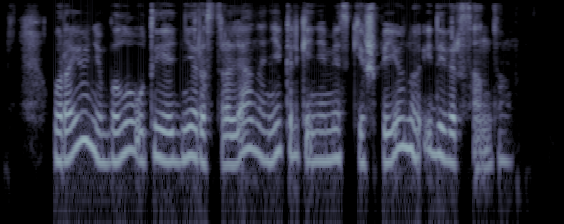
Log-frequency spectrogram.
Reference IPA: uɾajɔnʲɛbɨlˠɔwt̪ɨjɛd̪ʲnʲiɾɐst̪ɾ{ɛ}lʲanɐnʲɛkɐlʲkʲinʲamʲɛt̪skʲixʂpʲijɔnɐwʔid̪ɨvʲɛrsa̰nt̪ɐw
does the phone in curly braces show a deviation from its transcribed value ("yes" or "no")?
yes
